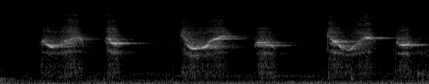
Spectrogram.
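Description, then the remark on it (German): A person whistles an imitation of a three-waved golden parakeet's chirping: six short, bright, swooping whistled calls in an irregular rhythm, fairly loud, with no talking. “Und ich äh, äh, äh zwitschere jetzt den dreiwelligen Goldsittich vor.”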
